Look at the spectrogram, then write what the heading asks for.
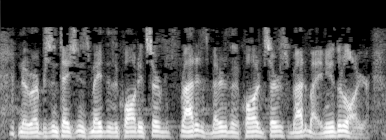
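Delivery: very low, rapid, rattled-off delivery. Showing a sentence too long for one breath, the speaker does a rapid radio disclaimer read. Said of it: "read like the radio disclaimers".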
